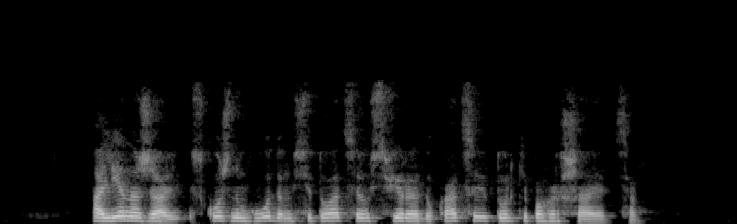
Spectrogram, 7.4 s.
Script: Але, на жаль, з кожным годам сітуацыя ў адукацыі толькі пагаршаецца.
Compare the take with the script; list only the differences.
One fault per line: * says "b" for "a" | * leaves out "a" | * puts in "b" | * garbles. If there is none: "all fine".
* puts in "сферы"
